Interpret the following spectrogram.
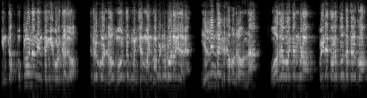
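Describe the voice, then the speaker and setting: A man voicing a fiercely protective older brother who speaks in forceful, threatening outbursts. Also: extremely high pitch, expressive, rapid-fire, muffled recording, exaggerated voice. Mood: angry, scornful.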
